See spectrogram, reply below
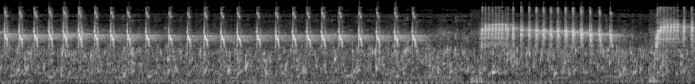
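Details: Training song for contest birds by a songbird, in rapid coarse style: a long run of crisp, regular high chips, then loud scratchy rattling bursts that break off and restart.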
